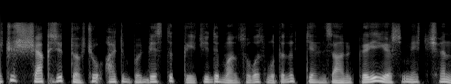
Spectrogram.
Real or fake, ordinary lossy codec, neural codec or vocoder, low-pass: fake; none; codec, 16 kHz, 1 kbps, FunCodec, trained on Chinese and English, 50 frames a second; 7.2 kHz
